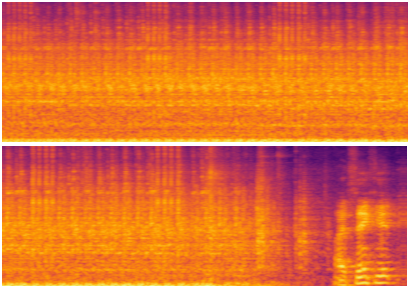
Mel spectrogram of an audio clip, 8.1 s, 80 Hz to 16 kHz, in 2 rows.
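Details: Kawasaki Mule 3010 after replacing the fuel pump (the OEM pump failed and a replacement fitted in 2013); a fast, even idle on choke with no knocks or stumbles, then shutoff. Confirmed fix; normal idle.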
